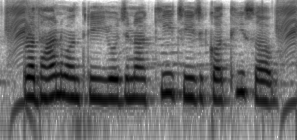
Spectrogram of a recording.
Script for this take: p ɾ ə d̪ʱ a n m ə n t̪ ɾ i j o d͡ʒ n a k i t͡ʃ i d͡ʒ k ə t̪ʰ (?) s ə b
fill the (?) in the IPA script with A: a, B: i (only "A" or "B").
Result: B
